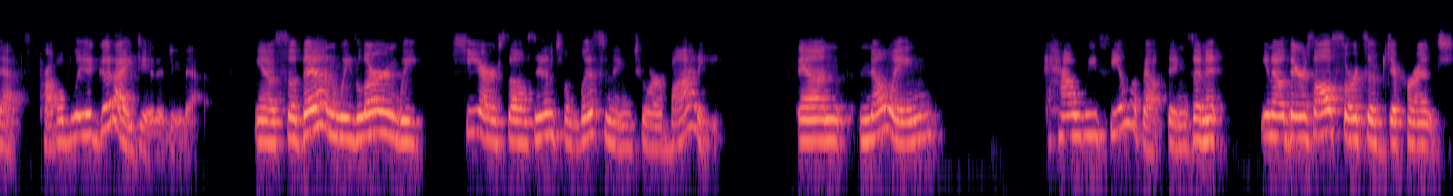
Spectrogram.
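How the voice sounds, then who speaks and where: At a moderate pace, a woman with a fairly high voice speaks with lively intonation and long, frequent pauses. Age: 60s. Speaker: life coach. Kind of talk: interview. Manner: hesitant with fillers.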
